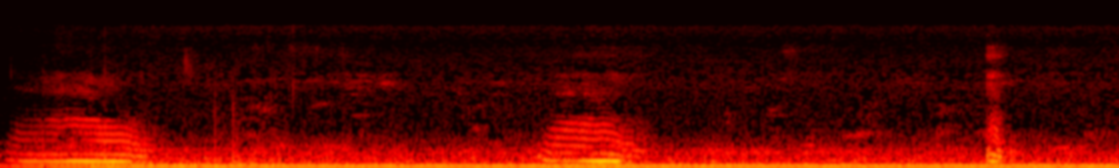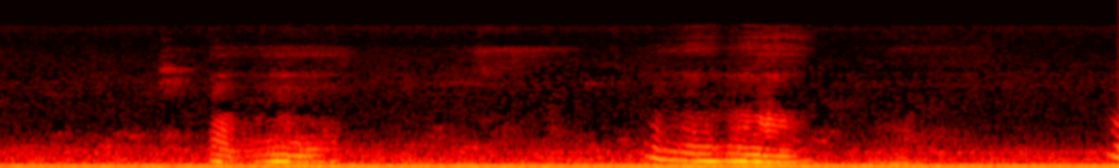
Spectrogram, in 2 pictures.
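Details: Kitten in Ukraine asleep after a tasty dinner, snoring in soft whistling, wavering breaths every three to four seconds over a steady low indoor hum.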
